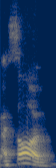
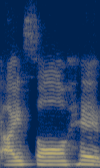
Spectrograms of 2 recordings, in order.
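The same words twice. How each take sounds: First: The words are squished together and reduced. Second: Every word is pronounced fully and clearly. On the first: "you're like I saw him" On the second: "you don't say I saw him"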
